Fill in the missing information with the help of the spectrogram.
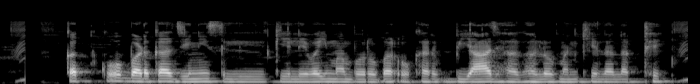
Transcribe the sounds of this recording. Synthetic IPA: kət̪kobəɽ̤kəd͡ʒiniskeleːʋəimãbəɾobəɾo̰ːkʰəɾbijaːd͡ʒɦəɡʱəlomənkʰelələɡ̚ʈʰeː

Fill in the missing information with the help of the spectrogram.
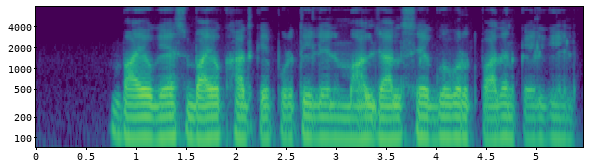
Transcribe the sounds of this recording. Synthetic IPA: baːjoɡɛːsbaːjokʰaːd̪kepʊɾt̪ileːlmaːld͡ʒaːlseɡoːbəɾʊt̪paːd̪ənkəɪlɡeːl

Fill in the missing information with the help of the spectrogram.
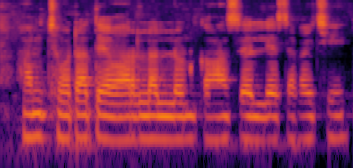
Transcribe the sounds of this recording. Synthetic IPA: həmt͡ʃʰoʈat̪eʋaɾləlːənkəɦãsẽlesəkɛt͡ʃʰi

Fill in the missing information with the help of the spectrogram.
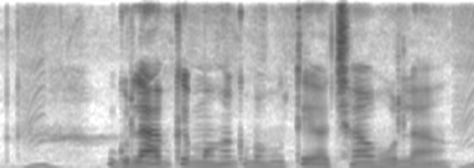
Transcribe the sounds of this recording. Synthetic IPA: ɡulabʱkeməɦəkbəɦut̪eətːʃʰaɦola̰

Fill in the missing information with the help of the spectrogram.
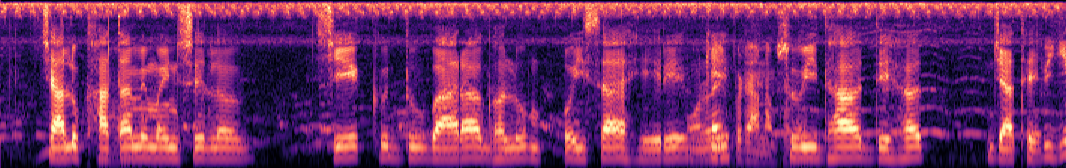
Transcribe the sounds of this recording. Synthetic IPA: t͡ʃaːlukʰːaːt̪amẽməɪnsel | t͡ʃeːkd̪ubaːɾaɡʱɐlupəɪsaɦeːɾekisʊʋid̪ʱad̪eɦət̪ | d͡ʒaːt̪ʰe

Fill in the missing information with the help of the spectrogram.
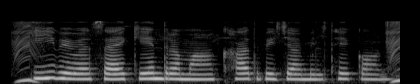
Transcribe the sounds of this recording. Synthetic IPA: iːʋjəwəsaːjkẽːnd̪ɾəmãkʰaːd̪bid͡ʒamɪlt̪ʰekɔːn

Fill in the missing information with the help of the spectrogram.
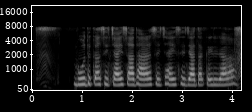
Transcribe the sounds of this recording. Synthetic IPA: buːd̪ʱkasɪt͡ʃaːisaːd̪ʱaːɾənsɪt͡ʃaːisezjaːd̪akɐɪld͡ʒaːɾaː

